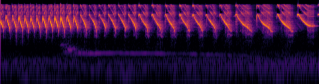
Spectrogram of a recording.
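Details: Spanish Timbrado canary training song: a very rapid trill of sweeping notes that gradually slows into separate descending whistles, with a faint low steady tone in the background.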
